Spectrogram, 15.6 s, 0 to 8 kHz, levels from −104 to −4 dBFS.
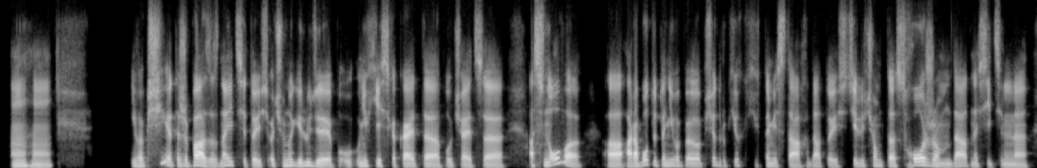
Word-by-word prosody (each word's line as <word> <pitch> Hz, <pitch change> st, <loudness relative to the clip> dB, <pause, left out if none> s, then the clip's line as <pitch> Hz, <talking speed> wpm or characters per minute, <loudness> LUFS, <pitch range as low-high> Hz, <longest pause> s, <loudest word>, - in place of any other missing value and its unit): Ага. 120 Hz, -3 st, -1 dB, 1.2 s
И, 130 Hz, -, -4 dB
вообще, 125 Hz, -1 st, -1 dB
это 145 Hz, -4 st, +1 dB
же 135 Hz, 0 st, -1 dB
база, 130 Hz, -6 st, +6 dB
знаете? 135 Hz, +2 st, -1 dB
То 110 Hz, -, -1 dB
есть, 110 Hz, +3 st, -2 dB
очень 140 Hz, 0 st, -3 dB
многие 140 Hz, -2 st, 0 dB
люди, 125 Hz, -6 st, +2 dB
э, -, -, -13 dB
у 110 Hz, -, -8 dB
у -, -, -4 dB
них 130 Hz, +1 st, -3 dB
есть 130 Hz, 0 st, 0 dB
какая-то, 115 Hz, -2 st, +3 dB
получается, 110 Hz, -1 st, -1 dB, 0.3 s
основа, 145 Hz, -, +3 dB, 0.3 s
а 115 Hz, 0 st, +5 dB
а 120 Hz, +1 st, +4 dB
работают 155 Hz, +7 st, +1 dB
они 135 Hz, +1 st, -1 dB
воб 130 Hz, -2 st, -6 dB
э, -, -, 0 dB
вообще 115 Hz, +7 st, -2 dB
в -, -, -12 dB
других 135 Hz, +2 st, -11 dB
каких-то 130 Hz, -2 st, -9 dB
местах, 105 Hz, -3 st, -1 dB
да, 110 Hz, 0 st, -3 dB
то 110 Hz, -, -10 dB
есть, 105 Hz, +1 st, -6 dB
или 125 Hz, 0 st, -1 dB
в 125 Hz, -, -11 dB
чём-то 130 Hz, -2 st, -2 dB
схожем, 140 Hz, -6 st, +1 dB
да, 125 Hz, +4 st, +2 dB
относительно. 115 Hz, -2 st, -5 dB
120 Hz, 155 wpm, -23 LUFS, 110-135 Hz, 1.2 s, база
